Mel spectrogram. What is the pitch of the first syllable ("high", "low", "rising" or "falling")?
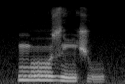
high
